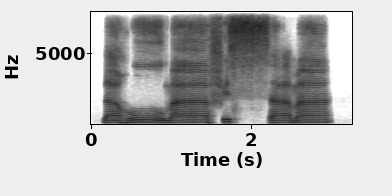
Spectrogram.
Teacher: Fi-nya ada nafas keluar, terdengar bunyi F-nya.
